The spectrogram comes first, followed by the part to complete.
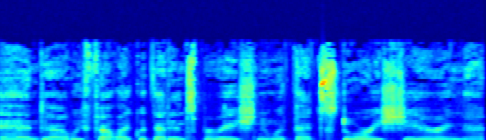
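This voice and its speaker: With a New York accent, a woman speaks at a very fast pace in a fairly low pitch. Her tone is dark and mellow, and her intonation stays monotone and flat. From New York City (Queens). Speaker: entrepreneur. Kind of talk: interview. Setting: studio.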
